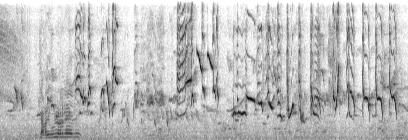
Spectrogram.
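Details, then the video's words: Oriental magpie-robin in full, vigorous song, used as a lure to stir a lazy, unaggressive bird into singing: rapid varied whistles, sharp chirps and slurred high notes in dense bursts, with a brief harsh, lower grating phrase near the start. "PANCINGAN AMPUH UNTUK KACER MALAS BUNYI DAN KURANG FIGHTER."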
